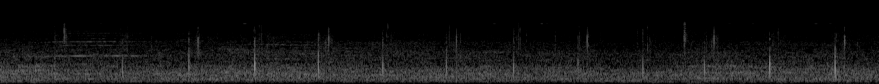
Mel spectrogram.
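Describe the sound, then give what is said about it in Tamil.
Footsteps walk back along a hospital ramp. Many soft, evenly spaced steps keep a brisk, regular rhythm over constant low hiss. “நடக்கிறது கேக்குதா? கொஞ்சம் speedo நடந்து போலாம்.”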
